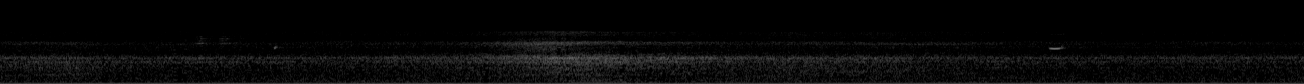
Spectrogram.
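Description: Faint, steady riding noise from a motorcycle moving through traffic, swelling a little about halfway through. Two short high chirps cut in, one early and a louder one near the end.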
